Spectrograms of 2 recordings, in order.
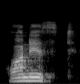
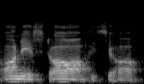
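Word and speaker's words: honest: মত হয় যেমন এখানে অনেস্ট অ এইচ এর উচ্চারণ কিন্তু হ না এখানে অনেস্ট অ্যা আওয়ার অ আওয়ার হরস কিন্তু হরস বললে কিন্তু হ।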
